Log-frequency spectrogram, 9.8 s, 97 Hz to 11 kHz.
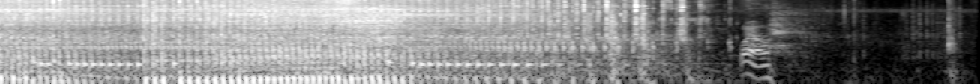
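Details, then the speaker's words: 1975 Gravely 816S tractor engine running unevenly at about four beats a second, then sputtering and dying; carb pouring gas out the back, float suspected stuck, rear carb plug missing, fuel valve being opened and closed to keep it running. "Yeah, it's just puking gas out the back like the float's stuck or something."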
